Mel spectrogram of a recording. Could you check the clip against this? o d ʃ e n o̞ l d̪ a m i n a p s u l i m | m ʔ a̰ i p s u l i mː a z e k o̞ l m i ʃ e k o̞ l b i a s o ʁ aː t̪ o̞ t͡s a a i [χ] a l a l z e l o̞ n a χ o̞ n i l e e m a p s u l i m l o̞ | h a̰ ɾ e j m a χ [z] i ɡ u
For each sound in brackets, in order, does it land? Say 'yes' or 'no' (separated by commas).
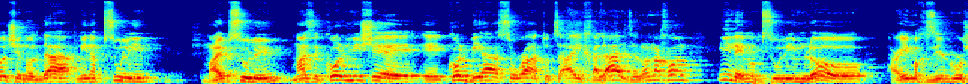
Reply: yes, yes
